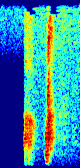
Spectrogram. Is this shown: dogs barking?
yes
